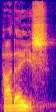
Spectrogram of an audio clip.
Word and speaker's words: Hades: or Hades. The E there is an eta, so it's pronounced as a long A. Hades is the way it's pronounced, and it's accented.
